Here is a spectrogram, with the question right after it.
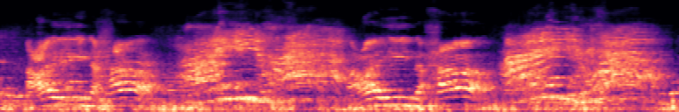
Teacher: হলকের মধ্যখান হইতে আইন হা।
